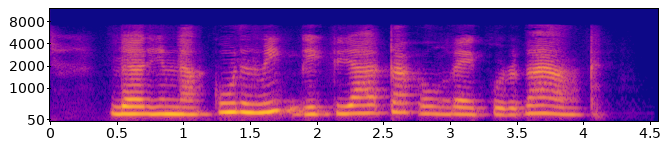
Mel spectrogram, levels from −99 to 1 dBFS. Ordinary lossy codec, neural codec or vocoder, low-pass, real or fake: AAC, 48 kbps; codec, 16 kHz, 0.5 kbps, FunCodec, trained on Chinese and English, 25 frames a second; 7.2 kHz; fake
